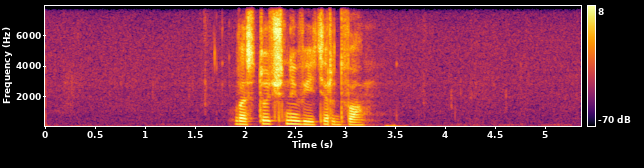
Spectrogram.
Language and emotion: Russian, neutral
